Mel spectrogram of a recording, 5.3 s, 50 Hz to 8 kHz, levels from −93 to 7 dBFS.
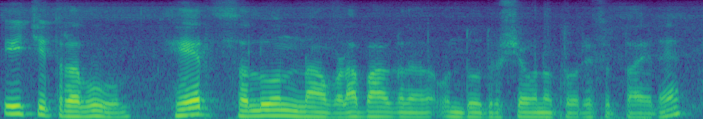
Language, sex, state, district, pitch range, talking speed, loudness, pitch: Kannada, male, Karnataka, Bangalore, 110-140 Hz, 100 wpm, -17 LUFS, 120 Hz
